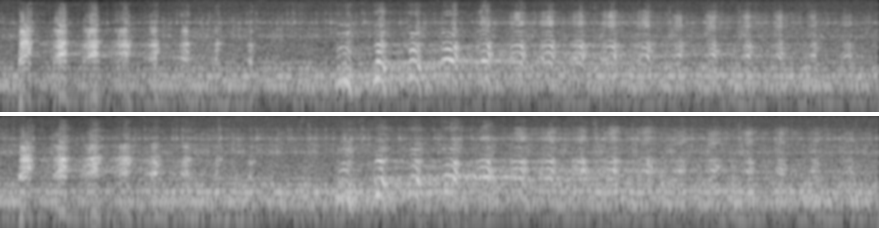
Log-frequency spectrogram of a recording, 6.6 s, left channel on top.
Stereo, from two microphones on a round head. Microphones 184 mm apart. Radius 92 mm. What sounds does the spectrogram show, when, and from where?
0.1 s laughter: 65° left (ahead or behind), 0.9 m; by 6.5 s 70° left (ahead or behind), 5.5 m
